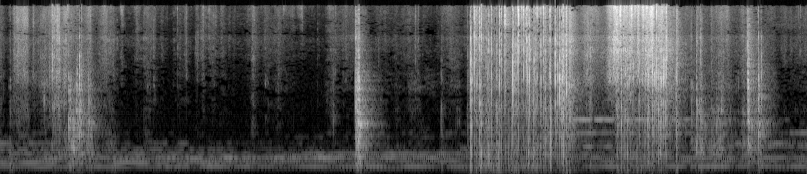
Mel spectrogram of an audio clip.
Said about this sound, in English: I'm like shuffling them really good because I like reset my tarot deck. So it's like if I was shuffling them for the first time again.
